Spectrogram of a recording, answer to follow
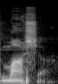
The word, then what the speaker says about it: Moshe: It is pure Hebrew, and the correct pronunciation is Masha.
